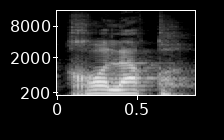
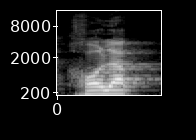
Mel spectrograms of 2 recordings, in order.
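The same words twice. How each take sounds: First: The final qaf ends with a breathy puff of air. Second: The final qaf is held closed without any release. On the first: "don't do hams. Don't say خلق" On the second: "don't hold it... Don't say خلق"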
